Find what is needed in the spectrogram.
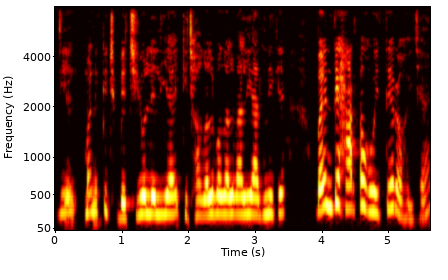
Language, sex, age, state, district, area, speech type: Maithili, female, 45-60, Bihar, Muzaffarpur, rural, spontaneous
